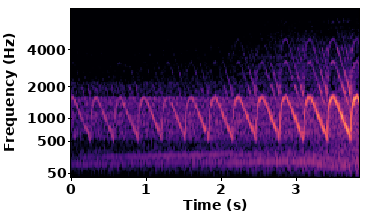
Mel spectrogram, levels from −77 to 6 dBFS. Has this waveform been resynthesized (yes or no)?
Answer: yes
